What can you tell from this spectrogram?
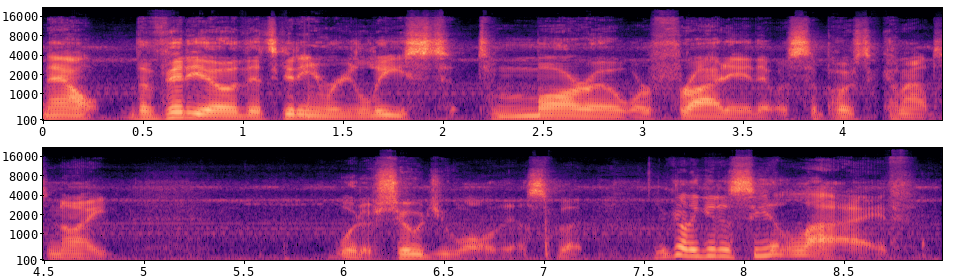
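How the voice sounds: A man speaks at a moderate pace in a medium pitch, his fairly bright tone carrying big pitch swings and some vocal fry.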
